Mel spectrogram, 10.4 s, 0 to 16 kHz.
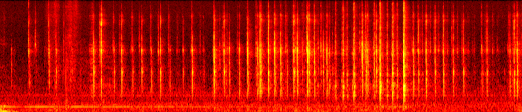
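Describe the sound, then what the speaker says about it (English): Rapid typing on a Logitech G513 Carbon mechanical keyboard with tactile switches, close-up, with dense irregular key clicks and clacks that grow busier and louder, and no voices. "The reason is that it has that resistance. So after you go over the tactile bump, there still is a lot of resistance all the way down."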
